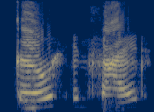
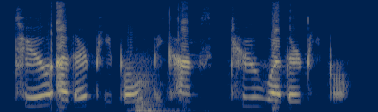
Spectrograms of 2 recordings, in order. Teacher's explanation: linking words with the wha sound happens even if there isn't a w letter in the spelling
